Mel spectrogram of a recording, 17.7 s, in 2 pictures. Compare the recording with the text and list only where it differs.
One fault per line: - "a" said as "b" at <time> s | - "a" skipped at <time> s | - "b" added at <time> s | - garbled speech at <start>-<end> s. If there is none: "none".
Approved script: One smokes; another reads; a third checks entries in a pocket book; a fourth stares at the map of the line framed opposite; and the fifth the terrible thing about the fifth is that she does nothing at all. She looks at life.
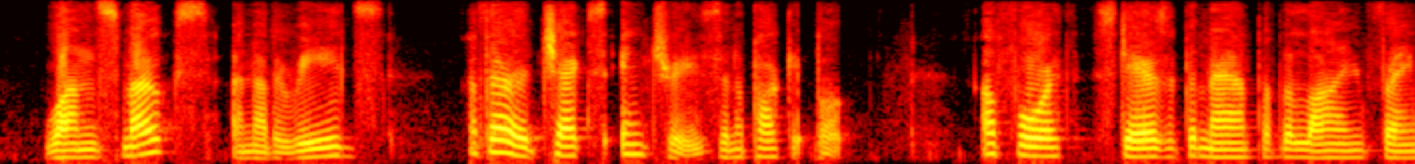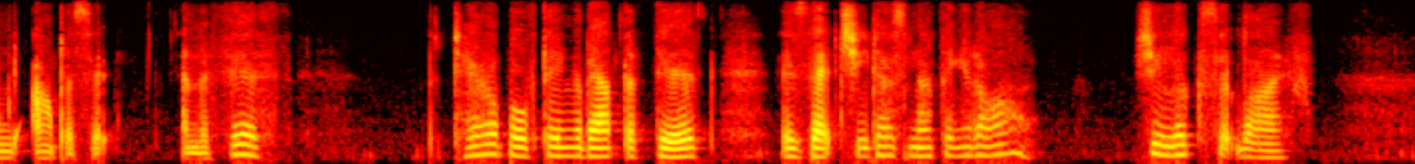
none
